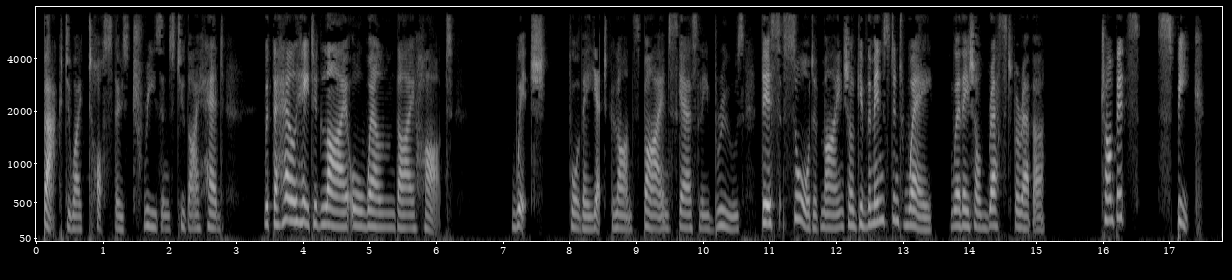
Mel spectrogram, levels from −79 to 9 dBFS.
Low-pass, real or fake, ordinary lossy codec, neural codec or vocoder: 7.2 kHz; fake; MP3, 32 kbps; codec, 16 kHz, 6 kbps, DAC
